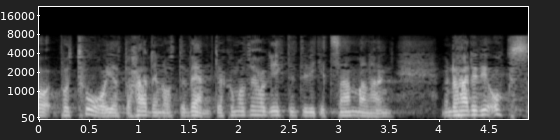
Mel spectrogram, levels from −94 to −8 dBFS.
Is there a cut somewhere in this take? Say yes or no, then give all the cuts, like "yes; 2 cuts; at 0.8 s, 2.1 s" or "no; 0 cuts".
no; 0 cuts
